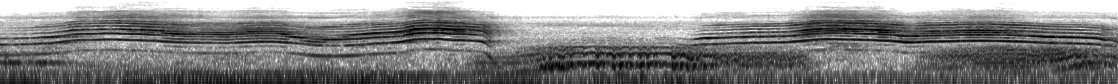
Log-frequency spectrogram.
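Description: Two domestic cats yowling at each other in an aggressive standoff: two long, wavering yowls, the first rising sharply at its end, with a lower, rougher call in between.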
